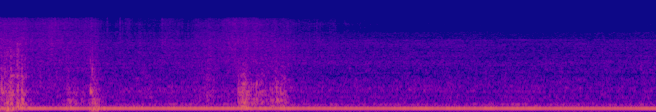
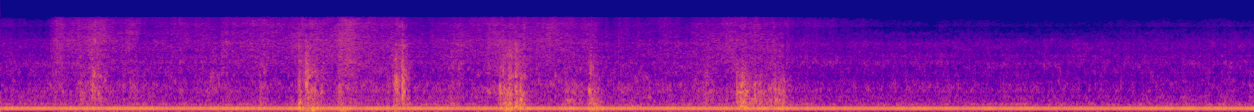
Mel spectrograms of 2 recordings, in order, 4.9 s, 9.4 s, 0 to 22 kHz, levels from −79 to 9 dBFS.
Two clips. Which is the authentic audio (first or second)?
first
